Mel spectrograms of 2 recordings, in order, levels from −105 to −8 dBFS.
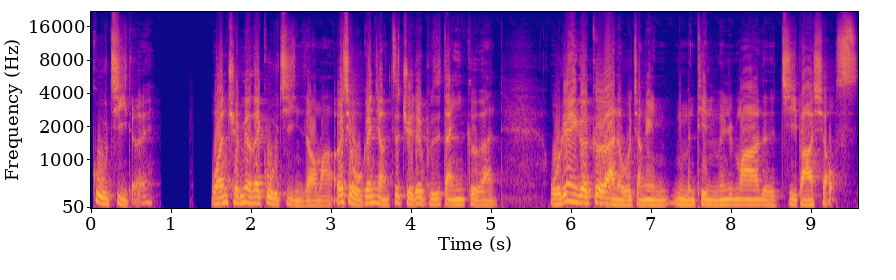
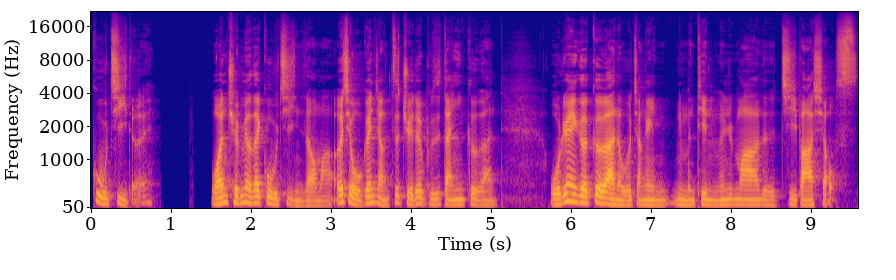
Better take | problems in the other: second | distortion; heavy; 7 dB below the speech

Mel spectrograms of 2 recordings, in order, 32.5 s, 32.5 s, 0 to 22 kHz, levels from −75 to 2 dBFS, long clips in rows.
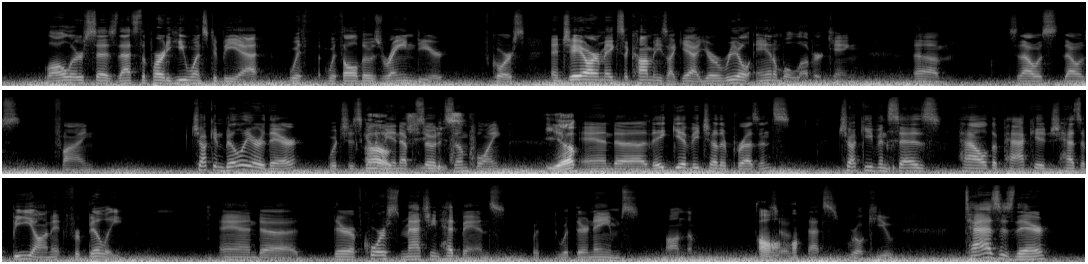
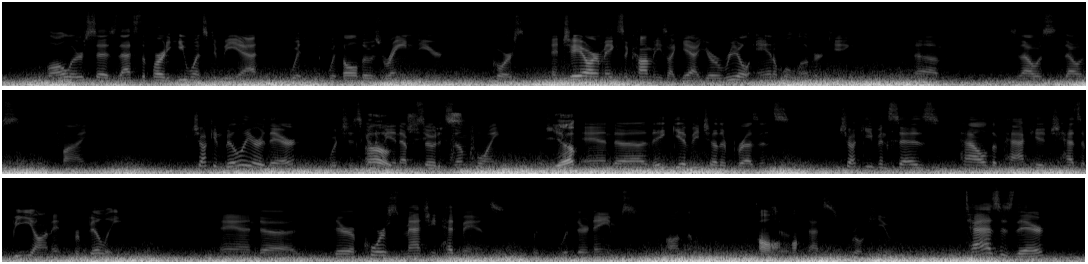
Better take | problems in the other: first | wind noise on the microphone; heavy; 4 dB above the speech; occasional gusts in the first

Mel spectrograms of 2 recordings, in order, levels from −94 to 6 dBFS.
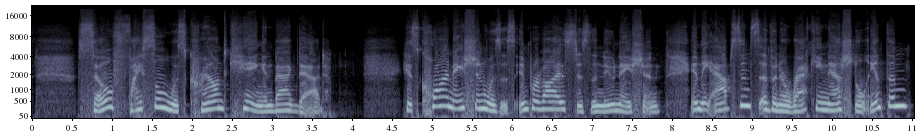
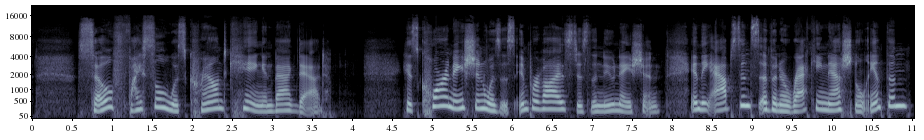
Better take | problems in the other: second | distortion; heavy; 7 dB below the speech

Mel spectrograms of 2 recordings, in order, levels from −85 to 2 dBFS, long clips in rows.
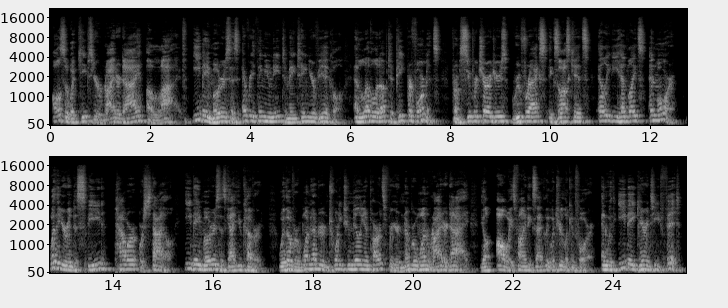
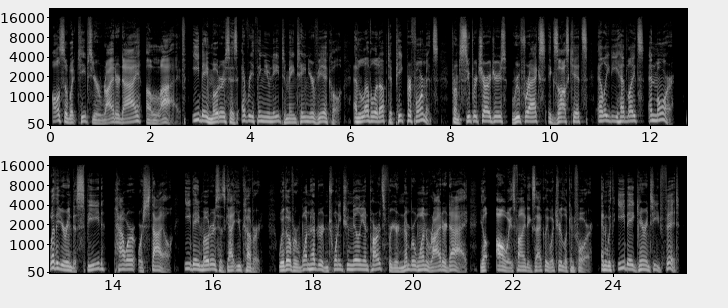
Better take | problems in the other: second | off-mic speech; far // room echo; very slight; dies away in 0.3 s

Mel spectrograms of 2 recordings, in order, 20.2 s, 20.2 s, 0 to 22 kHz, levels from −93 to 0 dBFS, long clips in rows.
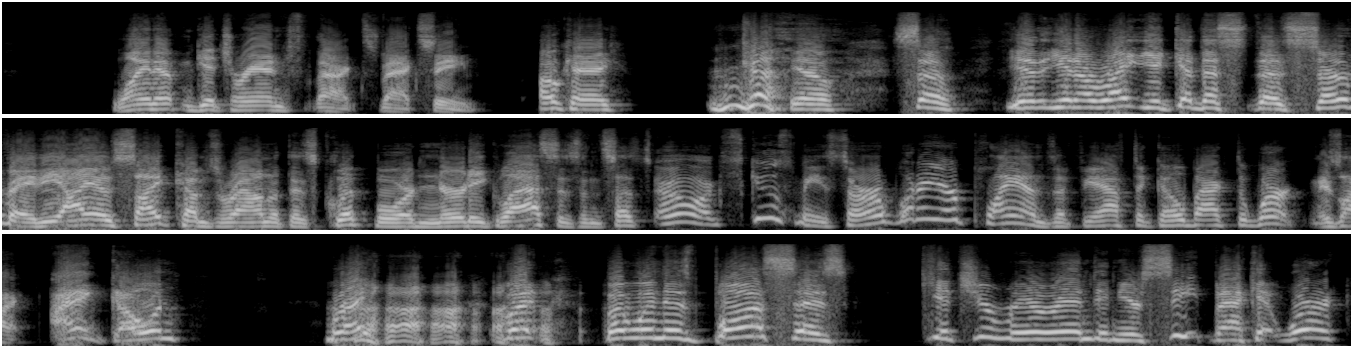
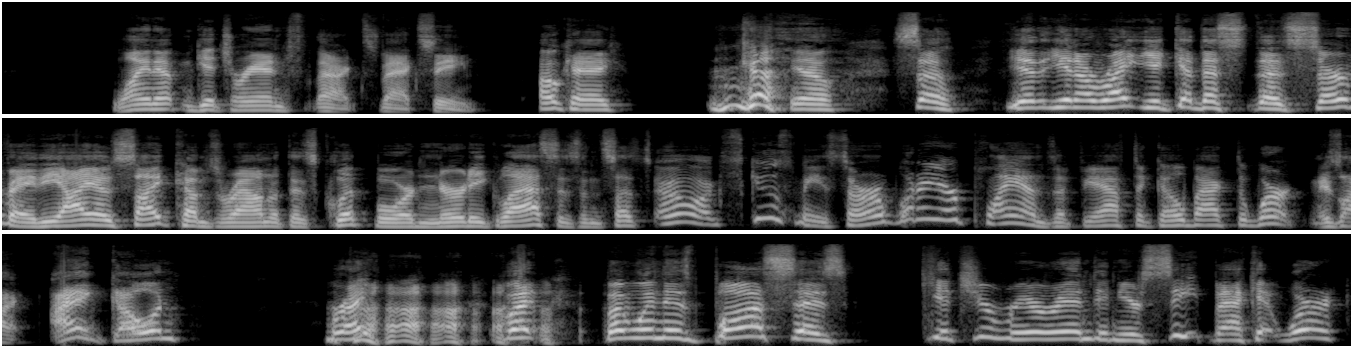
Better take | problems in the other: second | distortion; slight; 10 dB below the speech

